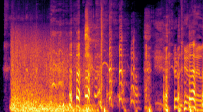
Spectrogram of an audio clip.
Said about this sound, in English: I don't know if that was right. Yeah, the explosion. Yeah, probably not the best.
